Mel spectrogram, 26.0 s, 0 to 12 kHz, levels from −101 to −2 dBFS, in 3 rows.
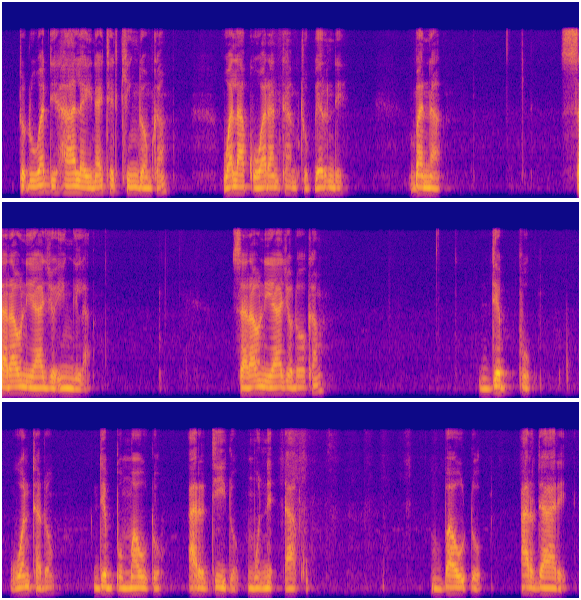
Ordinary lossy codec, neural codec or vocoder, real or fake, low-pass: none; none; real; 7.2 kHz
